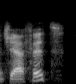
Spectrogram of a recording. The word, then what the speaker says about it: Japhet: so much for tuning in my name is pronounced gila Jeff it I'm the founder and CEO of my heritage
